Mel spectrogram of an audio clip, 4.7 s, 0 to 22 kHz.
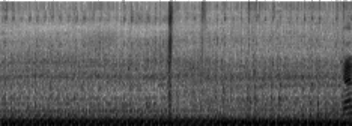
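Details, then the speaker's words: Honda Fury V-twin motorcycle with 727 miles, sat 7 years on a farm: low loping idle, beats uneven in strength and spacing, not settling; idle not consistent, cause unknown. "Kind of sounds like the idle is not consistent."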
